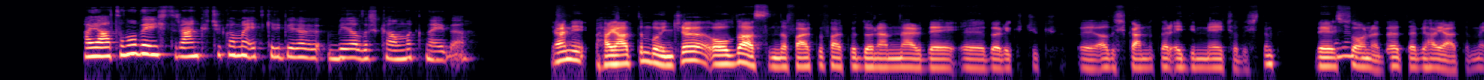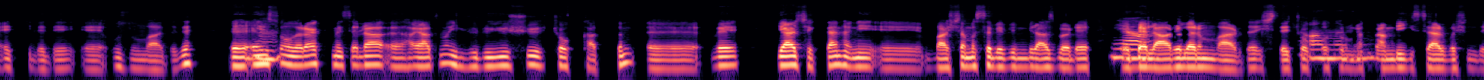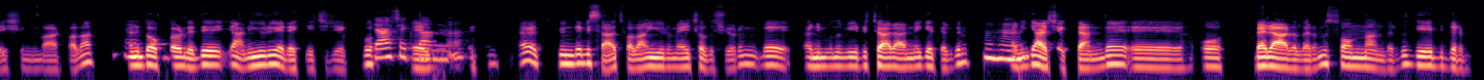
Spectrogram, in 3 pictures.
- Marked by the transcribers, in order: tapping
- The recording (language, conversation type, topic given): Turkish, podcast, Hayatınızı değiştiren küçük ama etkili bir alışkanlık neydi?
